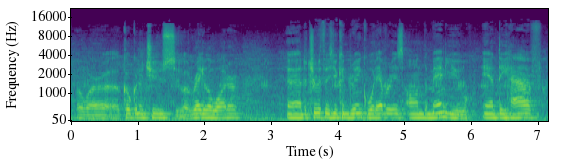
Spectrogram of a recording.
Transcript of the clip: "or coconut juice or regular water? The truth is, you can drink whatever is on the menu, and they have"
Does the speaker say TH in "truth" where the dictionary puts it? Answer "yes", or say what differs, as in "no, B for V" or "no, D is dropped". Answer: yes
